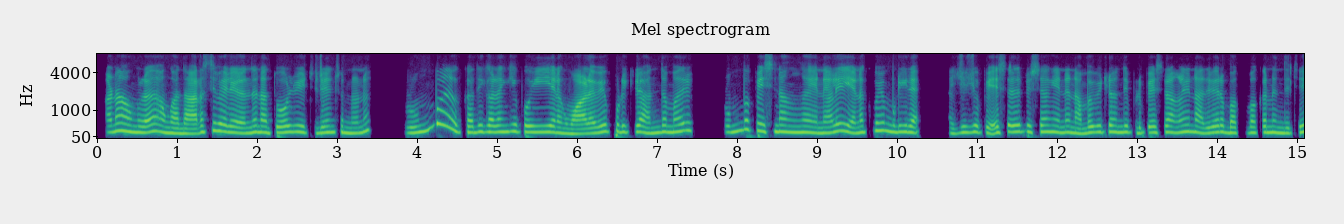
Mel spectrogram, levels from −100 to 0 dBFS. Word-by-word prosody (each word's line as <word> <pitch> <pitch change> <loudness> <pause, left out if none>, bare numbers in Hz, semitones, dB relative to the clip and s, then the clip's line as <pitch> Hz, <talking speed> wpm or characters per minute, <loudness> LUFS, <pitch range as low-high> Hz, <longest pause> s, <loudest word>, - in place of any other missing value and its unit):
ஆனா 230 +4 +1
அவுங்கள 215 -3 +2 0.2
அவுங்க 200 -4 +2
அந்த 175 0 +1
அரசு 225 +9 -2
வேலைல 215 -5 +2
வந்து 195 +4 +1
நான் 205 -2 0
தோல்வியுற்றுடேன்னு 215 -1 0
சொன்னோனே, 195 +4 0 0.6
ரொம்ப 245 - -1 0.4
கதி 210 +2 +1
கலங்கி 230 +2 +1
போயி, 220 0 +2 0.2
எனக்கு 185 -4 -1
வாழவே 180 +6 +2 0.2
புடிக்கல 225 0 -1
அந்த 200 +4 +1
மாரி, 255 +5 0 0.5
ரொம்ப 265 +9 -1
பேசினாங்கங்க. 230 -3 +1
என்னால 195 +5 +1 0.2
எனக்குமே 235 +8 -1
முடியல. 220 -1 +1 0.5
ஐய்யய்யோ! 210 +6 -1
பேசுறது 205 +6 +1
பேசுறாங்க, 230 +1 0
என்ன 210 +1 0
நம்ப 175 +3 0
வீட்ல 225 +1 -2
வந்து 215 +1 +1
இப்டி 190 -3 -6
பேசுறாங்களேன் 215 +2 0
அது 185 0 -2
வேற 220 +1 +2
பக் 195 -1 -3
பக்குன்னு 210 +1 0
இருந்துச்சு. 190 +3 -1
215 Hz, 150 wpm, -23 LUFS, 200-230 Hz, 0.6 s, அவுங்கள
